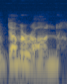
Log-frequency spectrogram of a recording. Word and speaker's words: Dameron: for Poe freaking Damron Poe Dameron rhymes with Cameron yep that was not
